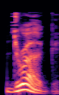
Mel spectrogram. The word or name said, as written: drug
